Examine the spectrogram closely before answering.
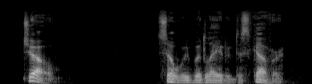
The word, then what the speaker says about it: Geo: less so were always signed simply quote Gio pronounced Joe so we would later discover he'd become interested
